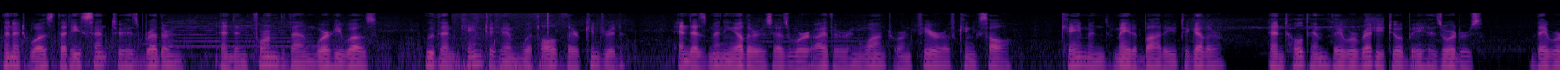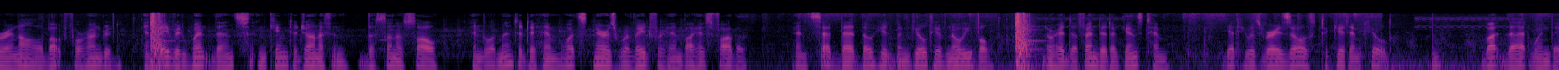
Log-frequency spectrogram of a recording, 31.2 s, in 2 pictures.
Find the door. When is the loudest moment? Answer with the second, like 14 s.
26 s.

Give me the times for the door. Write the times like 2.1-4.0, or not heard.
4.5-5.7, 15.8-17.5, 24.4-26.1.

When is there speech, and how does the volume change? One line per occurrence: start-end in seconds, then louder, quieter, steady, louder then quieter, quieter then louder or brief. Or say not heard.
0.0-31.1 steady.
